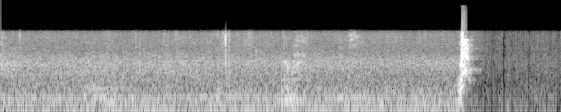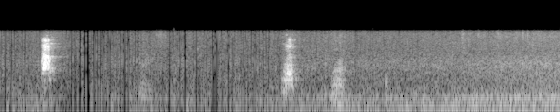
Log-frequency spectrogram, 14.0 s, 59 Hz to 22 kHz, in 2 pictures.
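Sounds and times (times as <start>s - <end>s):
puppy barking: 5.7s - 6.1s, 7.5s - 7.8s, 10.6s - 11.3s.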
